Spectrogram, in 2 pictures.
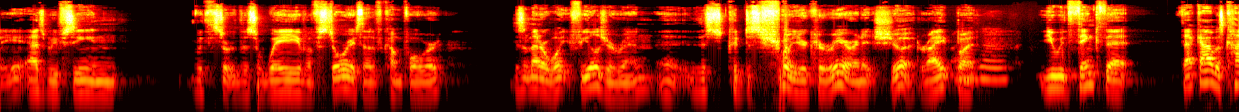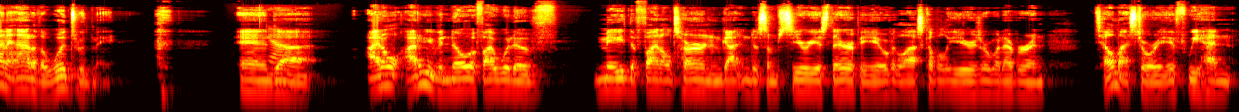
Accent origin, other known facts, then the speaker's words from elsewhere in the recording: New England, United States; I'm from New England. And, you know, grew up a Boston Red Sox fan like everybody else is forced to when they're from New England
